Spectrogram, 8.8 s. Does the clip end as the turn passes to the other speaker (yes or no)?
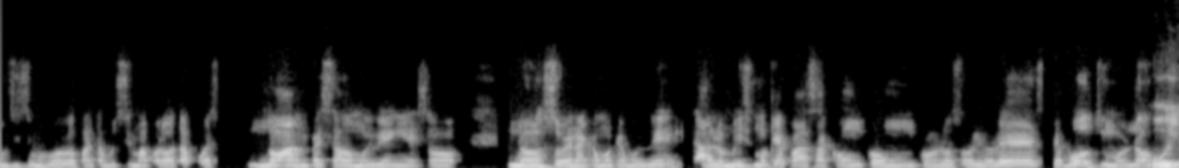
no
